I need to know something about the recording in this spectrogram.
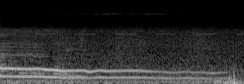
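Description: A man's voice holding one long note of the Islamic call to prayer (adhan). The note slowly falls in pitch and fades out near the end.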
